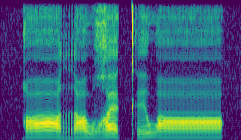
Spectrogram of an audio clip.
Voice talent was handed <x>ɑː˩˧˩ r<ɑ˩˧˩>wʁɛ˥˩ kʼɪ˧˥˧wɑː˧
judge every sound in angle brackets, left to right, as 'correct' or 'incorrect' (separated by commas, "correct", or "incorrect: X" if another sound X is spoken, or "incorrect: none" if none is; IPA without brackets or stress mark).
incorrect: q, correct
